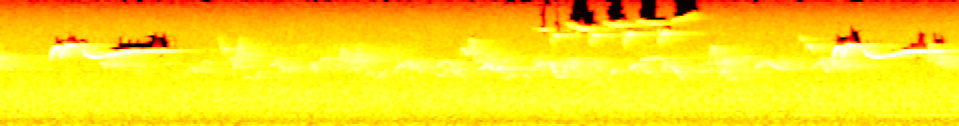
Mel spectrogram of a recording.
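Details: Squirrel monkey calls opening with a sharp, high whistle that falls away. Faint chattering chirps follow through the middle, and a second bright, sliding whistle comes near the close.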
